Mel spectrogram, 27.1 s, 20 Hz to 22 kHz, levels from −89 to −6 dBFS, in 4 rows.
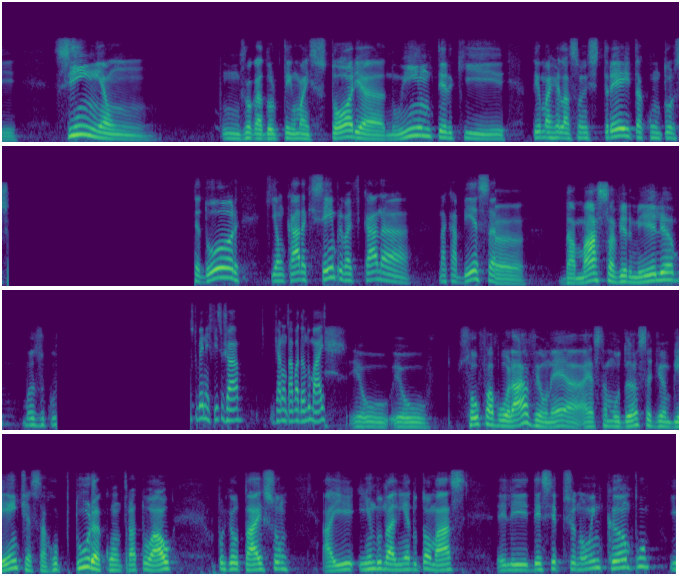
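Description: A speech recording carried over what sounds like an AMR wideband (HD Voice) link, with its band edge near 7 kHz, contains two playback stalls. From 6.83 to 8.70 s the audio drops into silence for about 1.9 s, and from 14.09 to 15.43 s, after "massa vermelha mas o", it cuts out again for about 1.3 s. The likely cause is the player running dry of buffered data or its output thread being blocked. Each stall is followed by catch-up at higher speed, as the player resamples its backlog to recover lost time. After "relação estreita com o", from 8.70 to 11.70 s, playback runs at 1.25x with pitch raised around four semitones. From 15.43 to 16.77 s it runs at 2x, with pitch up roughly ten semitones.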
